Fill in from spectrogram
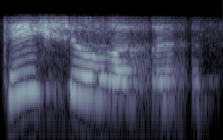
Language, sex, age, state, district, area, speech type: Kashmiri, female, 18-30, Jammu and Kashmir, Bandipora, rural, conversation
